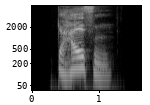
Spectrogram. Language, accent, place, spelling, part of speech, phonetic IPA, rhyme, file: German, Germany, Berlin, geheißen, verb, [ɡəˈhaɪ̯sn̩], -aɪ̯sn̩, De-geheißen.ogg
- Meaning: past participle of heißen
